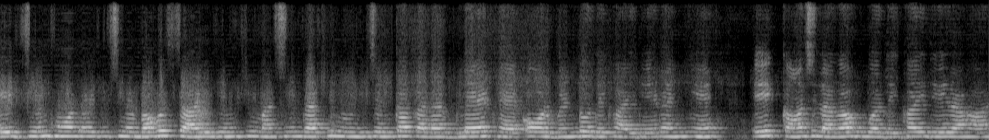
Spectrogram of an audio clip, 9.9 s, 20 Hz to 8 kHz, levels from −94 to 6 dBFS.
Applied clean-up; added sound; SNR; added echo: neural separator model SepFormer DNS4.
